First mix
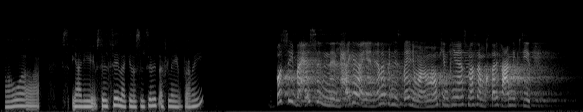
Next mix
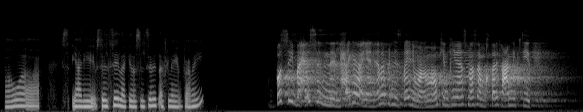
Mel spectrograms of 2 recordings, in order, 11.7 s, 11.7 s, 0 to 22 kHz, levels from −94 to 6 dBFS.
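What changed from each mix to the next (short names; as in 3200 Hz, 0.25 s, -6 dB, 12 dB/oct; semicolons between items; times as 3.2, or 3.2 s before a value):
first voice +7.0 dB; second voice +7.0 dB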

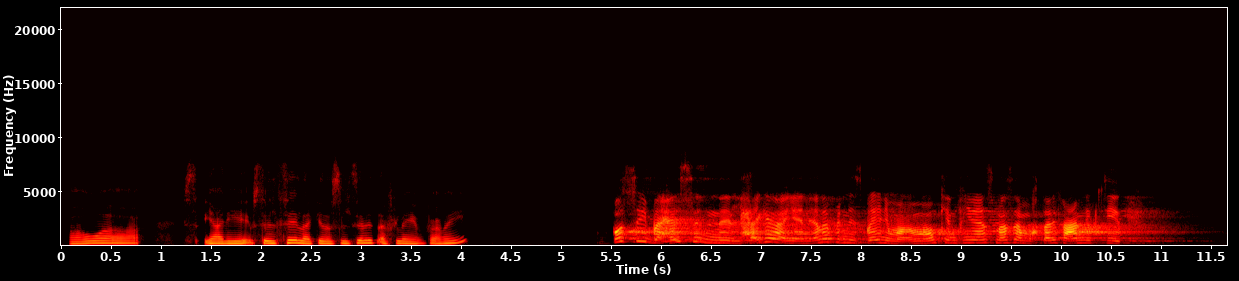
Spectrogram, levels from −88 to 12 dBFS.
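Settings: master: add low shelf 170 Hz -9 dB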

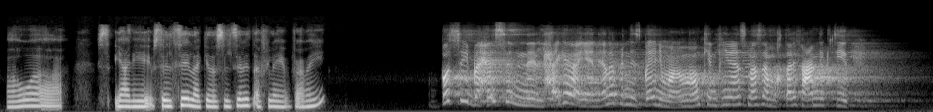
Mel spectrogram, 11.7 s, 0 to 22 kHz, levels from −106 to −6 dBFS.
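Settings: first voice +6.5 dB; master: remove air absorption 340 m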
